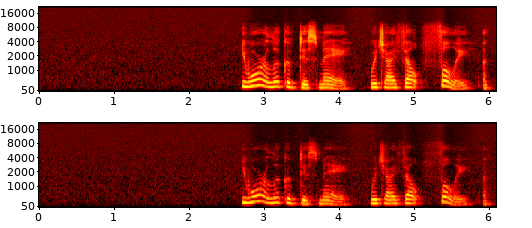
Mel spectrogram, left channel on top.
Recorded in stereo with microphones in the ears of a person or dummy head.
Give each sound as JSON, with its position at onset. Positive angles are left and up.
{"t": 2.7, "sound": "a woman speaking", "side_deg": 35, "distance_m": 0.5}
